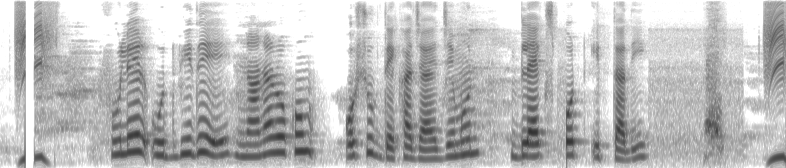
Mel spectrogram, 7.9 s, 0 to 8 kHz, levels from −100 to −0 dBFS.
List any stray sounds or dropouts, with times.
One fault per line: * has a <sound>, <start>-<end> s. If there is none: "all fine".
* has a dropout, 5.6-5.7 s
* has a bark, 7.0-7.3 s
